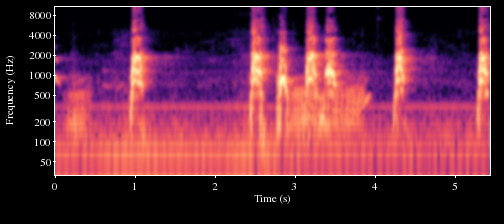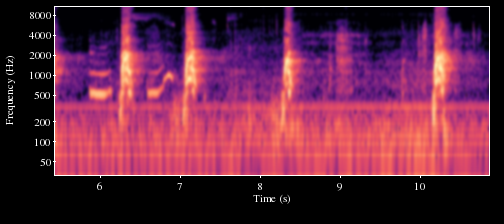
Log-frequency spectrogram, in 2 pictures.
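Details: Chihuahuas barking, whether angry, happy or crying; about a dozen short, crisp, high yaps, some in quick doubles, with brief whining notes in between.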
